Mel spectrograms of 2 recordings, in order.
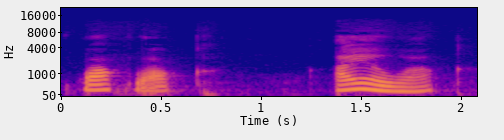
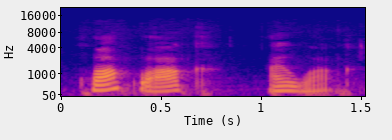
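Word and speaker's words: Kwakwaka'wakw: Chief Dan Kramer of the Nagmas tribe of the Kwakwakwa, Wakwa, pronounced Kwakwak, Iowak. Oh, that's how you pronounce it. Kwakwak, Iowak, had other ideas.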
